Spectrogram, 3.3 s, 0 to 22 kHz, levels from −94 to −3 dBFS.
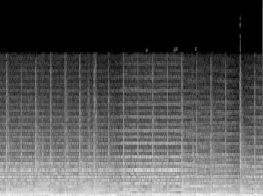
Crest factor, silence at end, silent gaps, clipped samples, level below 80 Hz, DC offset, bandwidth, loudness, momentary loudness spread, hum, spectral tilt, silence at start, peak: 12 dB; 0 s; none; under 0.1%; -16 dBFS; under 0.1%; 12.5 kHz; -13 LUFS; 1 LU; none; -6 dB/octave; 0 s; 0 dBFS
